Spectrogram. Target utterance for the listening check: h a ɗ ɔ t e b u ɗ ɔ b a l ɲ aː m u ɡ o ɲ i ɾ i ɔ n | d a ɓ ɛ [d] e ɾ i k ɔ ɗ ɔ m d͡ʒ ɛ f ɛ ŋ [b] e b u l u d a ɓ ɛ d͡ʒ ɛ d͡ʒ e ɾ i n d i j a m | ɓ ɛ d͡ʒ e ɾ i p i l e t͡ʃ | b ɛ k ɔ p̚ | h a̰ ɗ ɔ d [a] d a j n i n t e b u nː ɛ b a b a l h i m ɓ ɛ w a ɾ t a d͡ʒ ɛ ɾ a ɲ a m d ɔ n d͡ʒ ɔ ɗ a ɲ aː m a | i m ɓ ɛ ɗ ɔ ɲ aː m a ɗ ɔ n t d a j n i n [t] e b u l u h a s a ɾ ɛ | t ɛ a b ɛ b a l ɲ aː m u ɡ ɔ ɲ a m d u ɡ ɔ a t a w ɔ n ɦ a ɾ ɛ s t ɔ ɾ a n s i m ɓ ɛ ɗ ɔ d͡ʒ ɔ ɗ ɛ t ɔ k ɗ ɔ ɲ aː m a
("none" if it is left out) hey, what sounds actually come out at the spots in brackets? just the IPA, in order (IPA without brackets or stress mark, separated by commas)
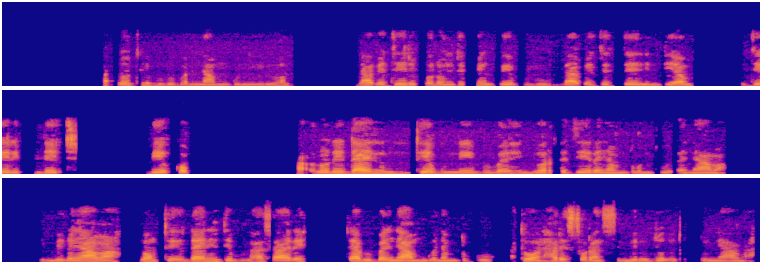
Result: d͡ʒ, b, ɛ, t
